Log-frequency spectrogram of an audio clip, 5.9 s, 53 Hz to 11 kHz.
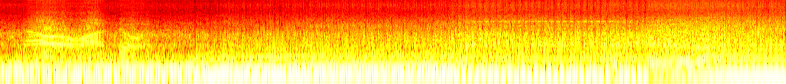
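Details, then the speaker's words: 1998 Oldsmobile Delta 88 with a cylinder 3 misfire code despite new plugs, wires and coil packs: runs fine at idle but revving brings a loud, uneven, skipping beat instead of a smooth pulse. "it runs great but if you listen when I rub it up it skips and I can't figure out why"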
